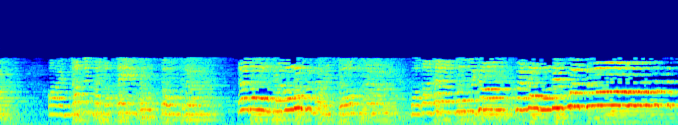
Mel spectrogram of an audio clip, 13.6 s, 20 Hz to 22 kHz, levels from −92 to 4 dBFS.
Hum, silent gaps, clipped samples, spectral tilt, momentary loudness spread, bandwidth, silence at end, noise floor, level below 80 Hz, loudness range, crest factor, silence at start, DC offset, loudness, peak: none; none; under 0.1%; -8.5 dB/octave; 16 LU; 4.1 kHz; 0 s; -46 dBFS; -48 dBFS; 12 LU; 16 dB; 0 s; under 0.1%; -17 LUFS; -2 dBFS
